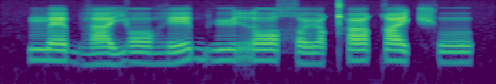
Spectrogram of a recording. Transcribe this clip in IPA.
m ɛ˧ bʱ a˨ j ɔ˨ ɦ e˨˦ bʱ y˧ r ɔ˧ χ ø˨ qʰ œ˧ q ɛ˧ t͡ʃʰ ʊ˧

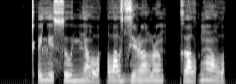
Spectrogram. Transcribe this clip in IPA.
kʼ ʏ lʲ u s u nʲ ɛ̃ lˠ | lˠ ɘ lˠ zʲ ɤ ɭ õ lˠ ɭ ũ kː ɤ lˠ ɡ õ lˠ

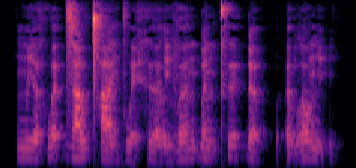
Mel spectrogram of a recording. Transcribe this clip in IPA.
m i˨˩ ə̯ h w ə˦˥ t̚ z a˧ w t̪ʰ a˨˩ j k w ḛ˧˨ h ɨ˧˩ ə̯ l ḭ˧˨ v əː˨˦ n ɓ ə˨˦ n t̪ʰ ɨ˦˥ t̚ ɗ ə˨˩ p̚ | ʔ ə̰˧˨ w l ɔ˧ ŋ ḭ˧˨ ʔ

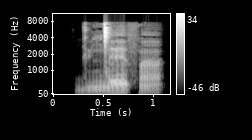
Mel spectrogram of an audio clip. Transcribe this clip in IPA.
ɡ y ŋ͡ǀ ɛ f ã

